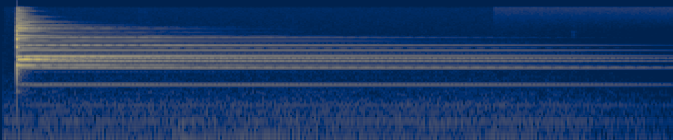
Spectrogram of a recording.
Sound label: zildjian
